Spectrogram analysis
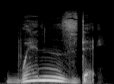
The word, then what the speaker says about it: Wednesday: Same with Wednesday. It's Wednesday. Where did the D go?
